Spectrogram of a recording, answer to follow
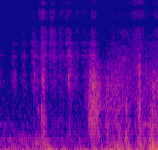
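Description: Near silence: room tone with two faint brief rustles of handling noise.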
